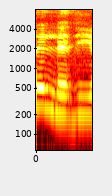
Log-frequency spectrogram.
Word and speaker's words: الذي: غادي ندوزو السؤال الرابع، أحيط الاسم الموصول الذي نطقت لامه وحذفت عند الرسم. إذا الاسم الموصول اللي تنطقوا اللام ديالو ولكن ما كنكتبوهاش، غادي نديروا عليه دائرة.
